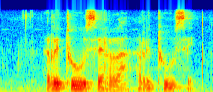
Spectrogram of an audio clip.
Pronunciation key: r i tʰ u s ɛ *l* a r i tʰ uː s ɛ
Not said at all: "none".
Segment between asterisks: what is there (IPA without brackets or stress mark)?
r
